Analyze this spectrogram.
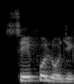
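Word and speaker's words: psephology: India में जो है इलेक्शन की स्टडी को सेफोलॉजी कहते हैं। पी साइलेंट है आपका यहाँ, ऑप्शन नंबर सी।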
